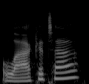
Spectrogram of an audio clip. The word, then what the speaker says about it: Lakitu: it's actually pronounced Lakitu. Lakitu. Oh. It Not was two. it's Okay. Lakitu because it stands for my species' favorite things: Lambrusco, Kit Kats, and Tums.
